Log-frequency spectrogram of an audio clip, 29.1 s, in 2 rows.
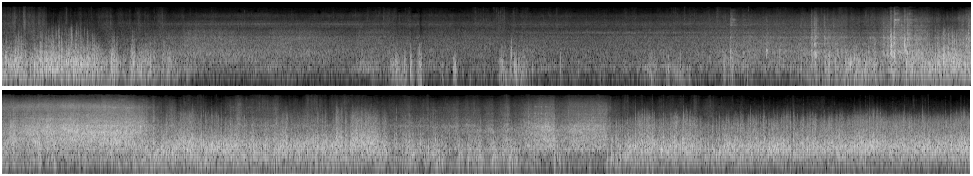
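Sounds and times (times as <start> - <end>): train wheel and rail noise: 0.0 - 29.0
wheels clicking over rail joints: 9.7 - 29.0.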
